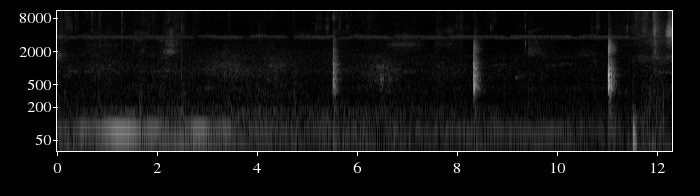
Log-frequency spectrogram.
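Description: Three steel-tip darts hitting a Winmau Blade 5 bristle dartboard, one sharp thud each, about three seconds apart. Each hit is louder than the one before.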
